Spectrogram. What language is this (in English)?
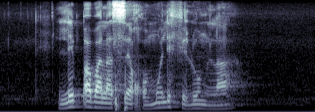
Tswana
